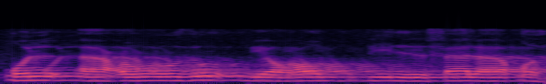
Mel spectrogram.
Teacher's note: قل میں قاف کا خیال کرنا ہے، کل نہ ہو، اور برب را کو موٹا پر پڑھنا ہے، اور فلق یہ حروف قلقلہ میں سے ہے، یہاں ساکن بھی ہو جائے گا، قلقلہ کرنا ہے، یعنی آپ آسان الفاظ میں سمجھیں کہ آواز کو ڈبل کر کے پڑھنا ہے.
